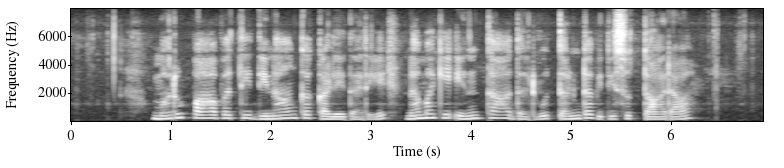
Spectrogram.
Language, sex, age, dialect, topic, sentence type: Kannada, female, 36-40, Coastal/Dakshin, banking, question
